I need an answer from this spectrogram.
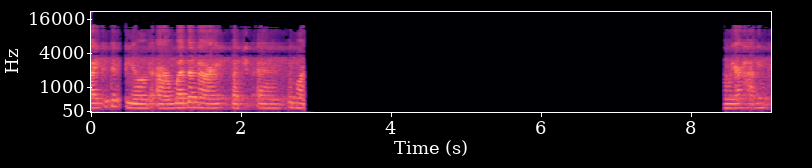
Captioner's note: audio drops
